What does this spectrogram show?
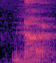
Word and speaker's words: know: The next word is It's got a K at the start, a silent K. No. K-N-O-W. There it is. No.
